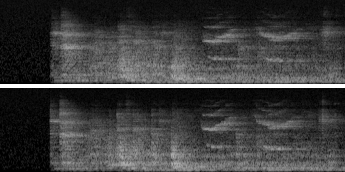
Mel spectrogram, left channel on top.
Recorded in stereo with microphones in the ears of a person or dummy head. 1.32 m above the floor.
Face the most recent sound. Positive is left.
turn(degrees=-55)  # may be behind; listen again after turning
